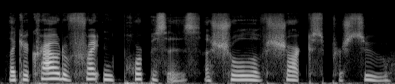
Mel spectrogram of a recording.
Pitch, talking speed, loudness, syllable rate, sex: 210 Hz, 165 wpm, -21 LUFS, 4.4 syllables/s, female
